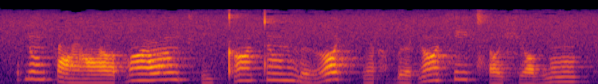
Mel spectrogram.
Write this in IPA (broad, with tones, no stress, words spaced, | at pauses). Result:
ɗõ˥kʕĩ˩ʕɔ˩ ɓɔ̃˥ʕũ˥t͡ʃʼi˩ kʼɔ̃˥tõ˥ ŋɵ˩ɣɔ˥t͡ʃʼĩ˩χɓɵ˩ ɗɔ̃˥si˥ t͡sʼɔ˩ɕɔ˩ võ˥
